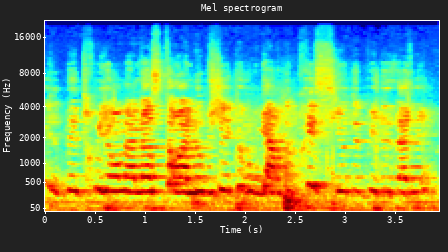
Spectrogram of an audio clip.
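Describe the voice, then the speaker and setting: Woman playing a frantic big sister on stage, super high voice, mic far off. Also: steady tone, normal speed, a little hiss or hum, natural voice. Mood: grave. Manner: pleading, then shrill and panicky. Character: frantic older sister, pleading and scolding. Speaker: amateur stage actor. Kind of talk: stage play performance. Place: theater stage. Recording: echoey hall, distant camera.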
